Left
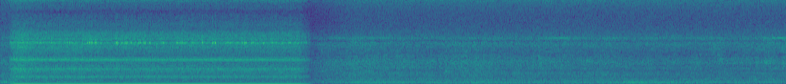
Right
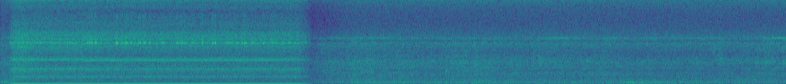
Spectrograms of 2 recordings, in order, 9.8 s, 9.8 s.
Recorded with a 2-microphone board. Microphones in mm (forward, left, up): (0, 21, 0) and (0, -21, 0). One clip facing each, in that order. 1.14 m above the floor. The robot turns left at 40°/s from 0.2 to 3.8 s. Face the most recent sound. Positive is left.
No sound to turn to.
